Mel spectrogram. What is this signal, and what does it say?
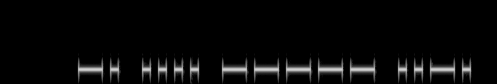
Morse code, heard as a keyed tone, about 15 wpm, 700 Hz. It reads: NH0F
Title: USA Call Signs - 4 Characters - Repeated 2x - 15wpm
